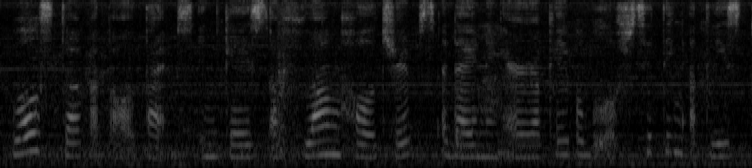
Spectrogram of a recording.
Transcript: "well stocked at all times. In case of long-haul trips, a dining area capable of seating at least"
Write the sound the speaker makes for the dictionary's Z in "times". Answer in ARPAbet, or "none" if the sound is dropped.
S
